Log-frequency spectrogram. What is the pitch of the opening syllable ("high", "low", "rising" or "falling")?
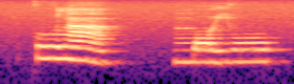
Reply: high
